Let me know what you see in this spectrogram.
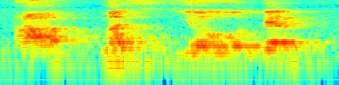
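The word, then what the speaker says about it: आत्मज्योतिर्: यदि हम दोनों को अलग अलग करेंगे आत्म ज्योति तो सही उच्चारण नहीं होगा। सही है आत्मज्योति ही। यहाँ गौर कीजिएगा, मैंने विसर्ग पढ़ दिया था। संधि करने पर पृथक पद करने पर तो विसर्ग आएगा, पर सम्मिलित उच्चारण में विसर्ग के स्थान में संधि नियम से र हो गया है। अतः इस प्रकार पढ़ें, पुनः सुने।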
